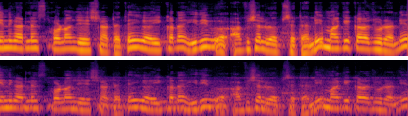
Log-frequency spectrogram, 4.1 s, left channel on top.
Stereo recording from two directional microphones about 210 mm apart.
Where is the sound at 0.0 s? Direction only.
45° left (ahead or behind).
